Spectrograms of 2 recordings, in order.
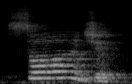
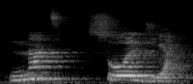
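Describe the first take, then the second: First: The word is said with a 'j' sound. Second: The word is said without a 'j' sound. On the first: The speaker calls it right. "then your J" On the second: The speaker calls it wrong.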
